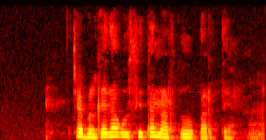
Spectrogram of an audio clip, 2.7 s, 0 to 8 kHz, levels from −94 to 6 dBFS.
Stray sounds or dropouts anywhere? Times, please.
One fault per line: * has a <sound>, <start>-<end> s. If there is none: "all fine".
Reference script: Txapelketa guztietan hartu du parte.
all fine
